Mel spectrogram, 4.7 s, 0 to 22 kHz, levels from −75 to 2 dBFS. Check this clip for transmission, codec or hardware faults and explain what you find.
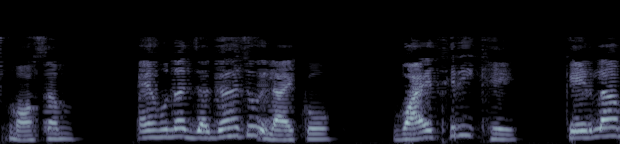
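One codec fault runs through the whole speech clip. The sound is dull and smeared, with nothing above 7.6 kHz, and the sibilants and held vowels have a fizzy, warbling texture. This is likely AAC compression at a heavy setting. AAC-LC splits each frame into frequency lines and spends too few bits on them here, so it drops the top band and coarsely fills or leaves gaps in the rest, which fits a bitrate around 16 kbps.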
